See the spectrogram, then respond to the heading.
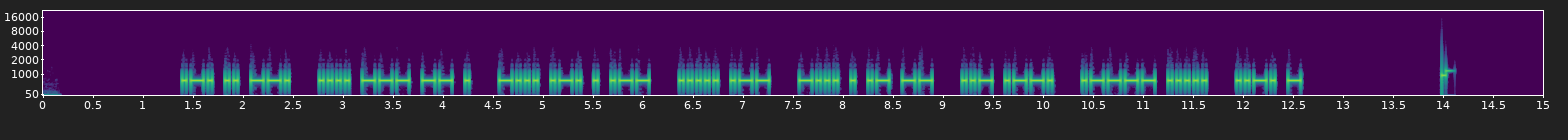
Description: Morse code, heard as a keyed tone, about 27 wpm, 700 Hz. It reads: RIG HOME BREW 5W BEAM UP 15 FT
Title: K1USN SST QSO Practice 28wpm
